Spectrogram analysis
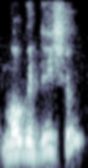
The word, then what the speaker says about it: Mogadishu: Am I saying right? Mogadishu? Yeah. You're saying it right.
